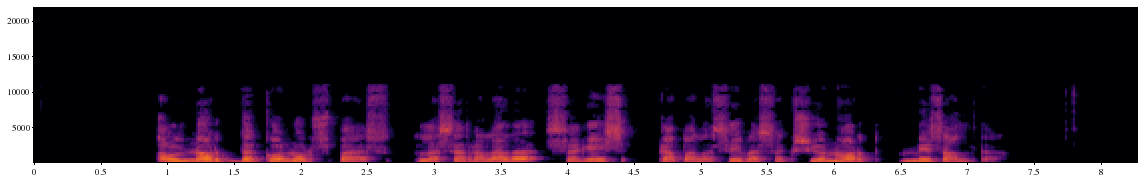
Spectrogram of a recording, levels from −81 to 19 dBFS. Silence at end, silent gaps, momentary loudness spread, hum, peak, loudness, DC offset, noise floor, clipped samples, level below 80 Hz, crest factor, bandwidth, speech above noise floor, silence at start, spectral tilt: 1.05 s; none; 11 LU; none; -8 dBFS; -26 LUFS; under 0.1%; -64 dBFS; under 0.1%; -78 dBFS; 20 dB; 11.5 kHz; 39 dB; 0.9 s; -4.5 dB/octave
